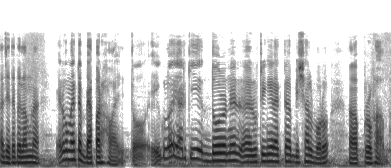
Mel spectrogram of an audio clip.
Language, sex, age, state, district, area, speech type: Bengali, male, 18-30, West Bengal, Murshidabad, urban, spontaneous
